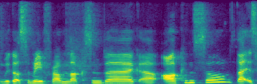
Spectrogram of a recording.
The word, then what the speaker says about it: Arkansas: So we got somebody from Luxembourg, Arkansas. That is how you pronounce that, Arkansas.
